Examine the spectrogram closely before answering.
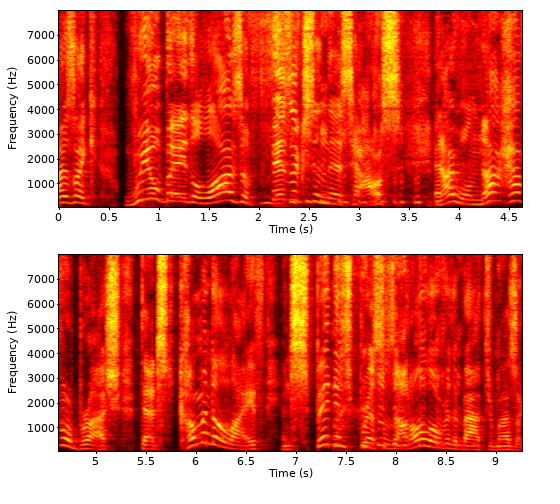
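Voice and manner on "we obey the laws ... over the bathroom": loud, ranting, laying-down-the-law yelling. Retelling a fight with his daughter over a brush, imitating himself yelling. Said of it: "so I start yelling".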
